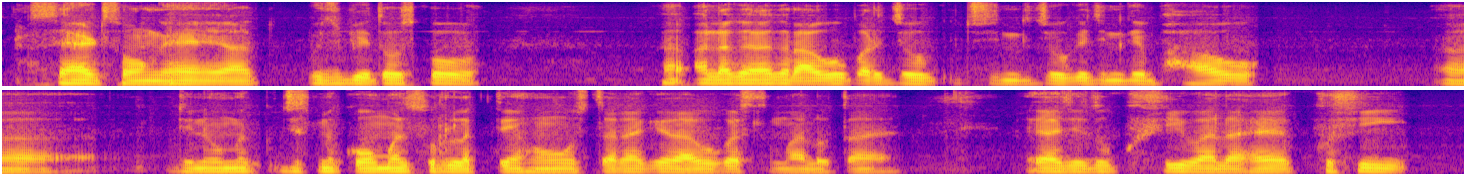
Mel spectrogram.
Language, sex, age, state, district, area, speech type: Urdu, male, 30-45, Delhi, South Delhi, urban, spontaneous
